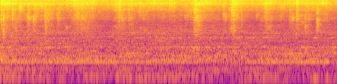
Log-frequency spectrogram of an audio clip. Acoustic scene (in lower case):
restroom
